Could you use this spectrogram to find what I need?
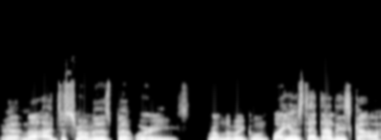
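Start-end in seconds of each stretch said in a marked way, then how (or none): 2.7-3.8 pitched-way-up robotic voice. Recalling a bit where he runs about, quoting it in a Chappie accent. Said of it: "I'm I'm doing a Chappie accent".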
